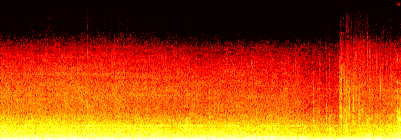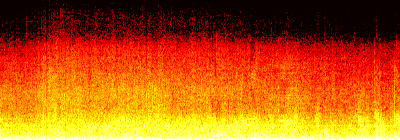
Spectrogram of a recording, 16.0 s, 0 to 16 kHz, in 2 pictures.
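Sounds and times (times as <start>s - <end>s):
excavator running: 0.0s - 16.0s
rock grinding and crashing: 6.8s - 16.0s.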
